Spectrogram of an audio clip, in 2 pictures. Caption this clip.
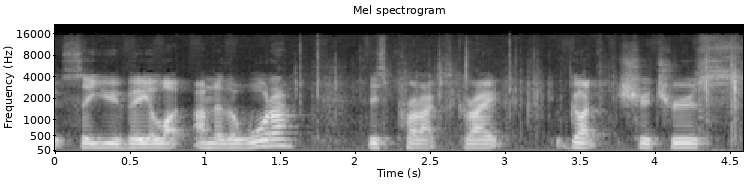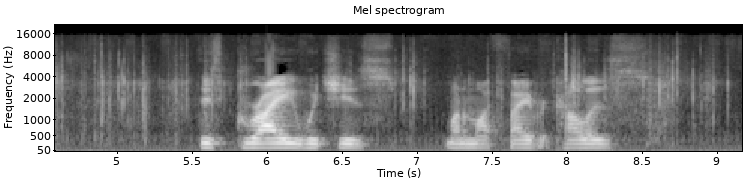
A man gives a speech and crumples paper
